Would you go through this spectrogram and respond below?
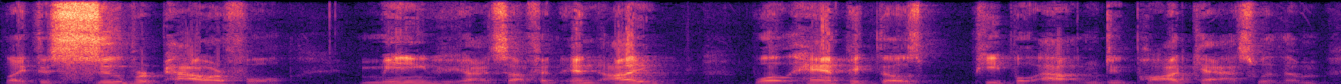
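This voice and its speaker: A man's voice: mid-range voice, moderate pace, fairly bright tone. A man with a Canadian accent hosting a casual interview, talking earnestly and rambling with many restarts. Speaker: podcast host.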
